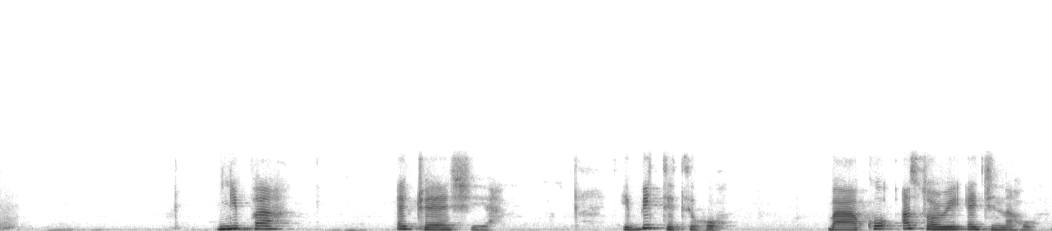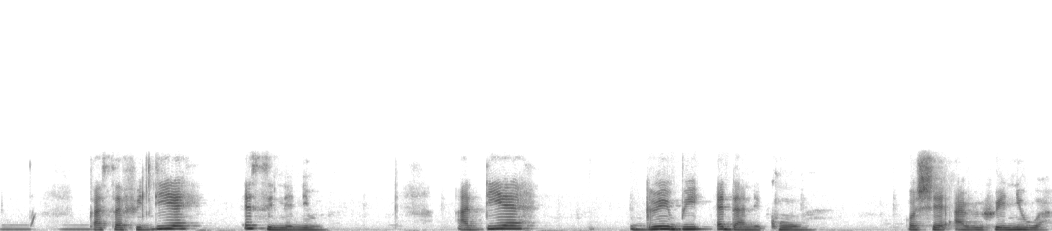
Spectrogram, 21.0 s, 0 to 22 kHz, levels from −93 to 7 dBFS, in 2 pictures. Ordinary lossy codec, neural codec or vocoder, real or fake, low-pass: Opus, 32 kbps; none; real; 7.2 kHz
